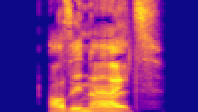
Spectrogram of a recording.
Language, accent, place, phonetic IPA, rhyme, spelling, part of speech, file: German, Germany, Berlin, [aʁzeˈnaːls], -aːls, Arsenals, noun, De-Arsenals.ogg
- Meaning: genitive of Arsenal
